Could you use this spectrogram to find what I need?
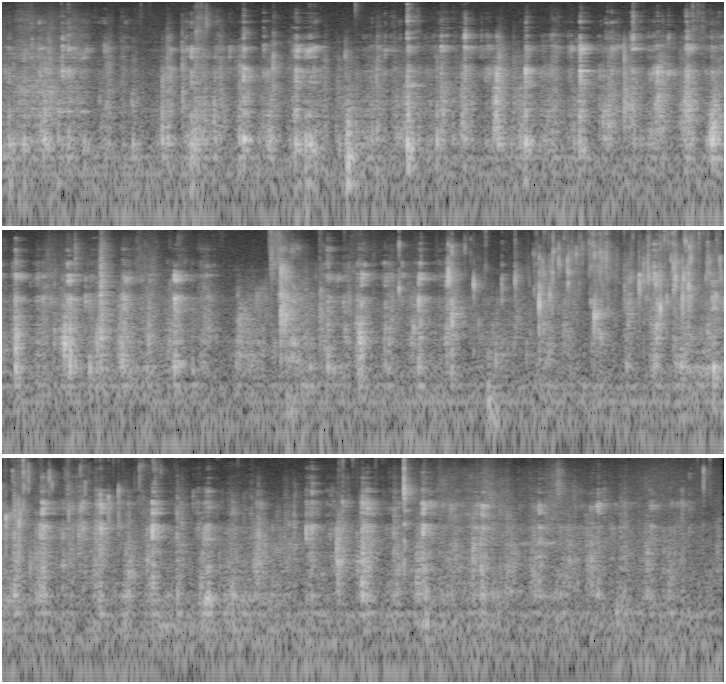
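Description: A man chews food wetly and loudly, close to a microphone.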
